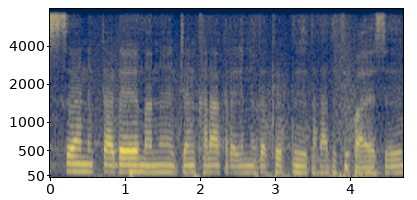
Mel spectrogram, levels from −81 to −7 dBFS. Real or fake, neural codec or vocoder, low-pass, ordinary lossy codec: fake; codec, 16 kHz, 0.5 kbps, X-Codec, HuBERT features, trained on balanced general audio; 7.2 kHz; none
